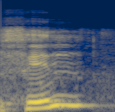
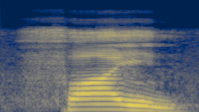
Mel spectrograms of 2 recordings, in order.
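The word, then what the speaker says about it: fine: هنا ها اقول فين ولا ها فاين؟ برافو يعني غرامة.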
